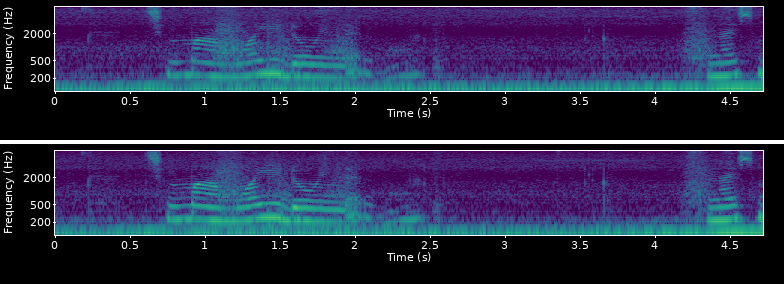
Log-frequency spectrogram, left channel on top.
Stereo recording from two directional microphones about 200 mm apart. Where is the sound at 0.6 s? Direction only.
Centre (ahead or behind).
